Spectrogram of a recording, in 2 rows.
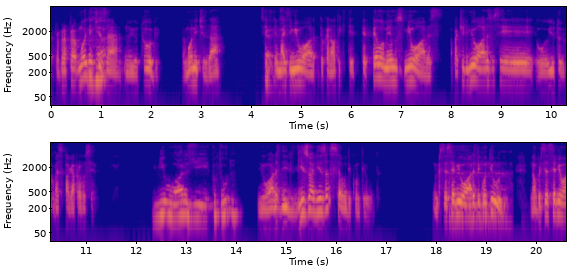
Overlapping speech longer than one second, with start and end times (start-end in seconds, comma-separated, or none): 18.2-19.5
